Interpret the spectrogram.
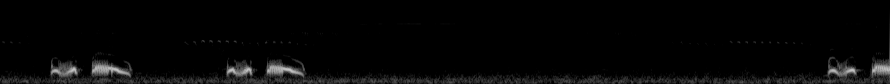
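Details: Young spotted dove practising its coo: three brief bursts of paired low coos, a short note then a longer falling one, separated by long quiet gaps with faint distant chirps.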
